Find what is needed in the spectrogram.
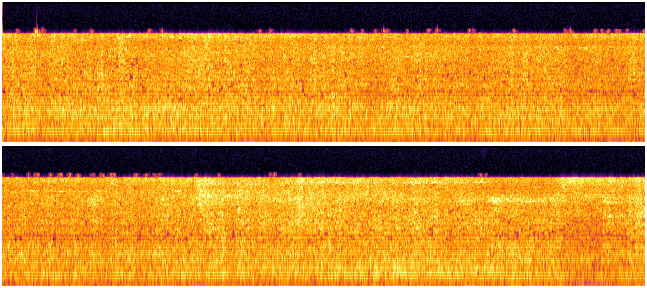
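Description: Horizontal flow-wrapping (pillow-pack) machine running, a steady mechanical noise with no pauses or changes in level.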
